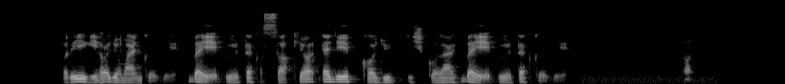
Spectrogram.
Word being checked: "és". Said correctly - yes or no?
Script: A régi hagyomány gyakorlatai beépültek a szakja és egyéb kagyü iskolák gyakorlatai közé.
no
